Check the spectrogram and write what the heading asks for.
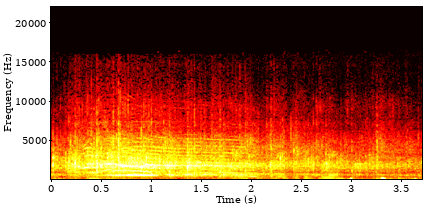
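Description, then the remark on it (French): An audience applauds the SFR and Capgemini staff in a dense, steady wash of clapping that holds for several seconds and tapers slightly toward the end, with a few voices calling out underneath. “Allez, on les applaudit bien fort.”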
